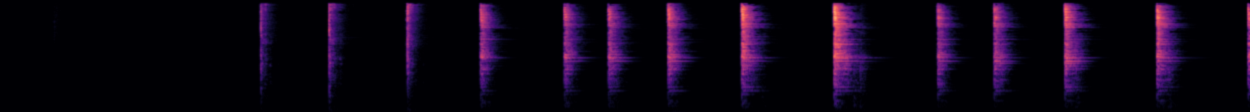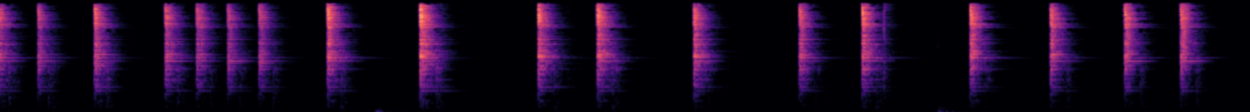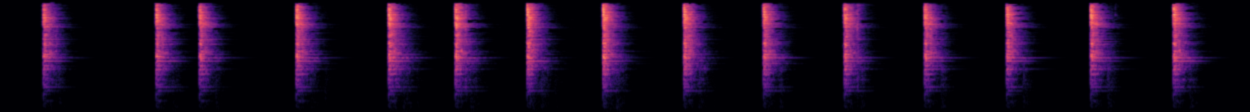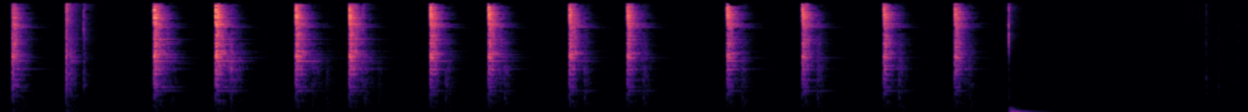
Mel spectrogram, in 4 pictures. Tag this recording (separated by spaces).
hammer metal rod pipe donk steel iron metallic ting clang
